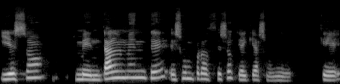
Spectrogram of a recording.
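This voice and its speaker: Recorded with a dry, close sound and no echo, a woman speaks at a moderate pace in a high pitch. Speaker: law student presenting a book. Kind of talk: seminar presentation. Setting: seminar room with live and online audience.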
